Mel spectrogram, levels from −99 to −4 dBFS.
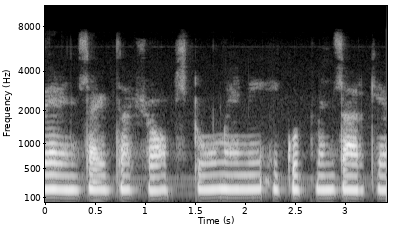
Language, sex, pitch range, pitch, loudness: English, female, 195-200 Hz, 195 Hz, -17 LUFS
